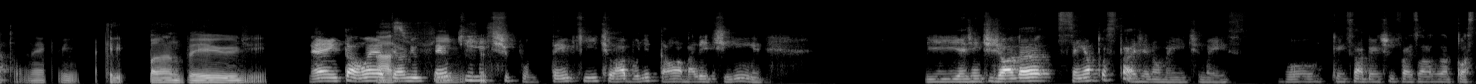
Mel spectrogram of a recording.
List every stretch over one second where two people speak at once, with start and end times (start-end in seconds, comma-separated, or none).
3.7-5.0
